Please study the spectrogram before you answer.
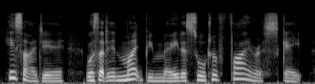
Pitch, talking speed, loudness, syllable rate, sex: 180 Hz, 250 wpm, -21 LUFS, 5.8 syllables/s, female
